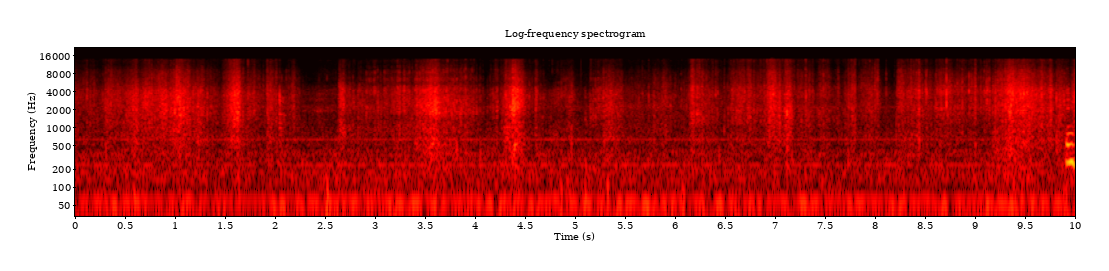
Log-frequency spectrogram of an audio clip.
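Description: Tissue paper rustling and crinkling in irregular short rustles as hands pull apart and fan out a stack of accordion-folded sheets.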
